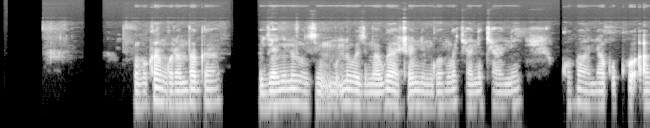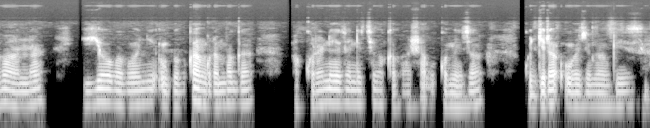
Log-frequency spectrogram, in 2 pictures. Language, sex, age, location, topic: Kinyarwanda, male, 25-35, Huye, health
